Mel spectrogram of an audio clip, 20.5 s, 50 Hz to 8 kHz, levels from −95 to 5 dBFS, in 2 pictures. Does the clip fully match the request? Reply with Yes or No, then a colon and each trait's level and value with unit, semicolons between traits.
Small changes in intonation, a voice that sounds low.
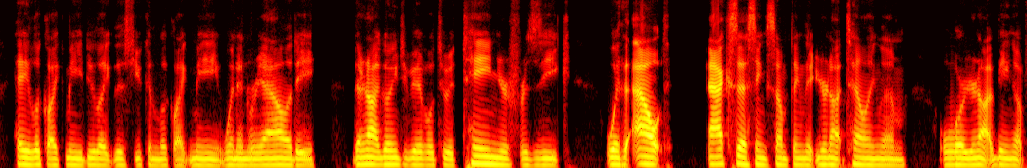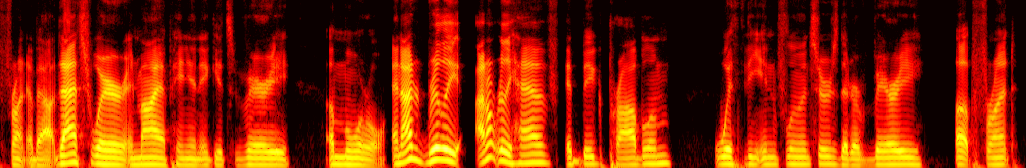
Yes: narrow, 2.0 semitones; low, 115 Hz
